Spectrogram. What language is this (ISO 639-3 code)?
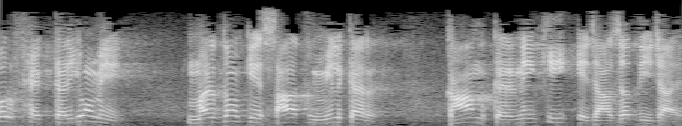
urd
